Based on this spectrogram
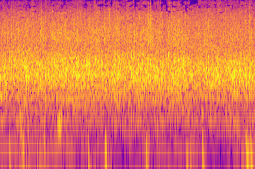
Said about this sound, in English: Let's give the choir a rousing applause.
